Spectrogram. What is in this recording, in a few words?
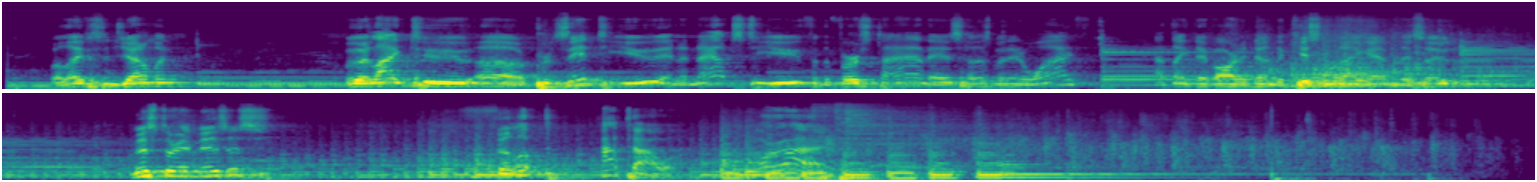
Announcement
